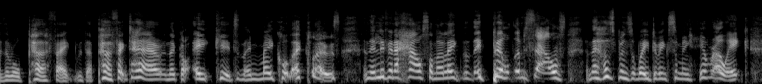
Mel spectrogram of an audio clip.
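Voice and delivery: normal talking voice

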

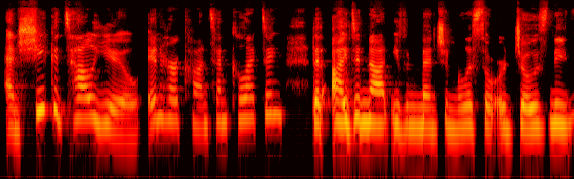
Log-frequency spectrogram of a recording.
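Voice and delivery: normal talking voice

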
